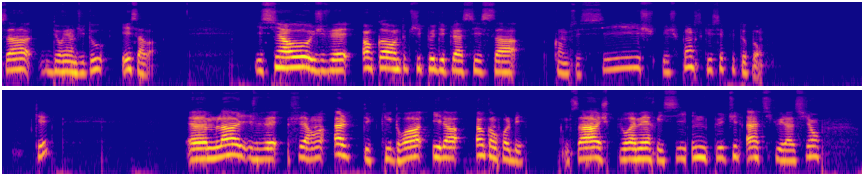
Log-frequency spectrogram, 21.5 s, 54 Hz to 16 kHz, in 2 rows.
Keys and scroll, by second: 9.1 z, 16.5 ctrl+alt+b, 20.6 KP_3, 21.4 z.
